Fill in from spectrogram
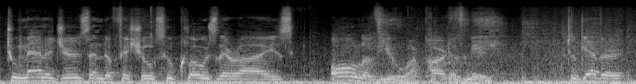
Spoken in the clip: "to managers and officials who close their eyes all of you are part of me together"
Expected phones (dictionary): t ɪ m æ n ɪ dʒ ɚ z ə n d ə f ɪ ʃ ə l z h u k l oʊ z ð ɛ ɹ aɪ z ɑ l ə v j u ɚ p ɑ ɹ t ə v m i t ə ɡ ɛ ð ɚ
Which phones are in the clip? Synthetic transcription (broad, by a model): t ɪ m æ n ɪ dʒ ɚ z ə n d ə f ɪ ʃ l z h u k l oʊ z ð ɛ ɹ aɪ z ɑ l ə v j u ɚ p ɑ ɹ t ə v m i t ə ɡ ɛ ð ɚ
